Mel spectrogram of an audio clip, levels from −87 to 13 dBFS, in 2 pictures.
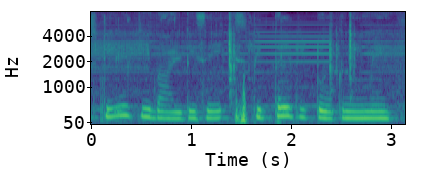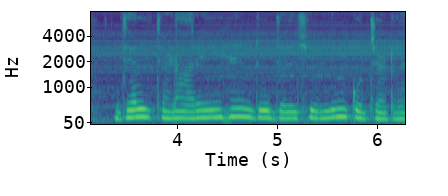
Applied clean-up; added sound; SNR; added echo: none; Vehicle; 18 dB; none.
